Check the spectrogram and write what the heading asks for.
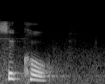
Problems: none marked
